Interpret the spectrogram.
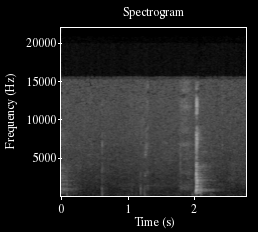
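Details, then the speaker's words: One-week-old newborn girl, always nursing, with frequent hiccups: faint soft hiccup sounds, then one louder sharp hiccup with a brief catch of breath in a quiet room; newborn hiccups. "This kid does nothing but eat and has hiccups all the time. Those are big ones."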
